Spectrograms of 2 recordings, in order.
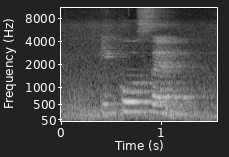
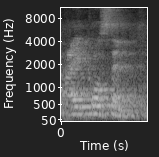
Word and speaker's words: ইকোসেন: এবং সেটা আগে বলে দিই, সেটার যৌগের নাম হচ্ছে ইকোসেন বা কেউ কেউ উচ্চারণ করে এটা আইকোসেন।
